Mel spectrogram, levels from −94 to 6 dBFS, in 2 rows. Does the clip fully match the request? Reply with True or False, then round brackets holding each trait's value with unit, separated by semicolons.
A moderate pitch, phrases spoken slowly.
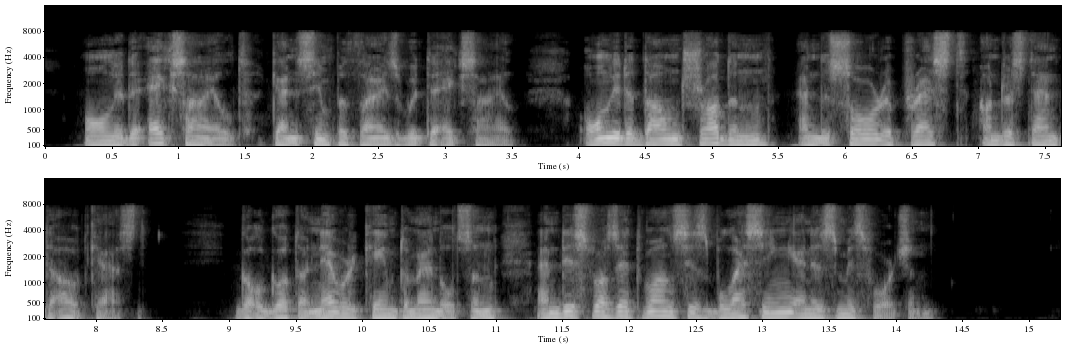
False (105 Hz; 130 wpm)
